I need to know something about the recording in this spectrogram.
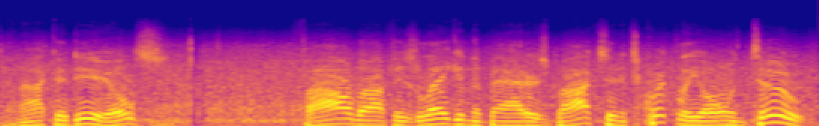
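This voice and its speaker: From an open booth at an outdoor ballpark, a man delivers live play-by-play baseball commentary on radio amid loud stadium noise. His mid-range voice is gravelly and expressive at a normal speed, and the highs are cut off.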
